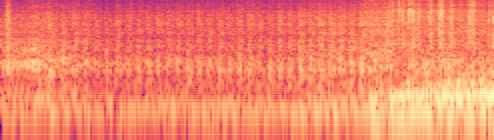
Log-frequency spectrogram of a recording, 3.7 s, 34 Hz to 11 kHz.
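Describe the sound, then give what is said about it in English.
The engines of 37 race cars roar to life together on the grid at Richmond Raceway before the Cookout 400, a dense mechanical rumble that swells and rises in pitch as they rev louder near the end. “37 engines come to life down on the grid.”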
